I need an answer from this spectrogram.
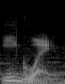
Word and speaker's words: Egwene: In the audiobook, they pronounce it Egwene.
